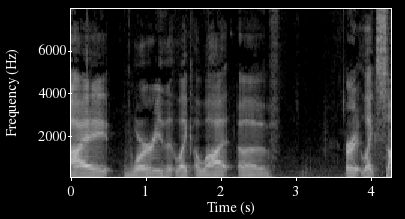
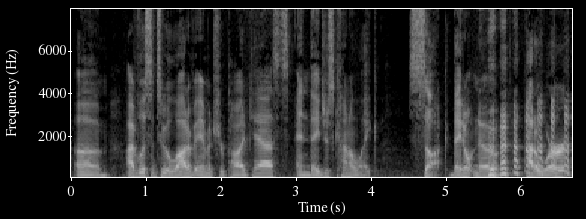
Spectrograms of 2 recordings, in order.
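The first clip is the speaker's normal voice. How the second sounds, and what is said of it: Put-on voice quoting a friend. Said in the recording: “This is not a good Asher impression, by the way. It's just a voice I'm doing.”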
